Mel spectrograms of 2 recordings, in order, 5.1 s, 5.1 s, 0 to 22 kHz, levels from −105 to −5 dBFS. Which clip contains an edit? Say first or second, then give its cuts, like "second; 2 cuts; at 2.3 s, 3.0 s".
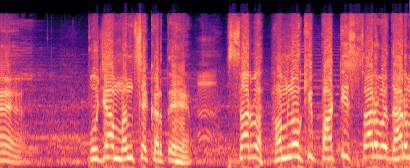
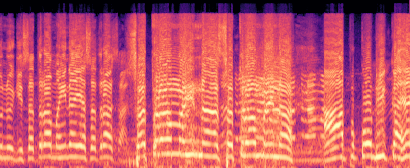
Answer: second; 1 cut; at 3.9 s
